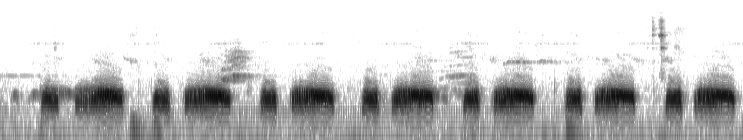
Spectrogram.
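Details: Spotted dove decoy singing the 'giọng thổ' style: a steady run of about eight paired coos, each a brief note then a longer throaty burring coo, repeated briskly with short pauses. Quiet background.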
